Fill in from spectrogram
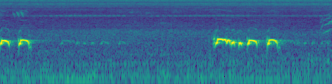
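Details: Zebra dove heard during trapping of wild doves: two clipped coos opening the clip, then after a pause a rolling phrase of five rapid notes at a steady pitch, with faint high ticking behind.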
